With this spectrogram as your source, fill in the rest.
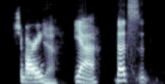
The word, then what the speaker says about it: Shibari: thing uh I think is that how you pronounced it shabari Shibari yeah yeah that's like rope and stuff like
